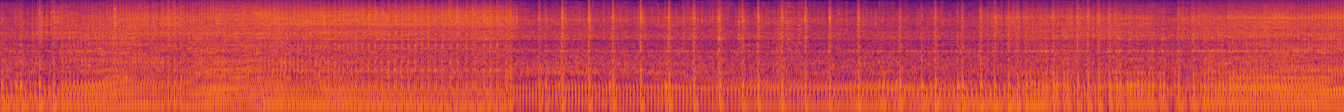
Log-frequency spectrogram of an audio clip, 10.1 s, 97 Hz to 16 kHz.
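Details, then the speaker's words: Jawa 250 two-stroke after engine teardown and rebuild (heavy smoking after dyno, suspected failed gasket): crackly low-rev rattle then firm, fairly even beat; carb tuned with self-drilled ~0.66 idle jet and 95 main jet, now responds well at low revs and doesn't hang at idle. "Nyt alkaa olla aika hyvin säädöissä tää minun mielestä."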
